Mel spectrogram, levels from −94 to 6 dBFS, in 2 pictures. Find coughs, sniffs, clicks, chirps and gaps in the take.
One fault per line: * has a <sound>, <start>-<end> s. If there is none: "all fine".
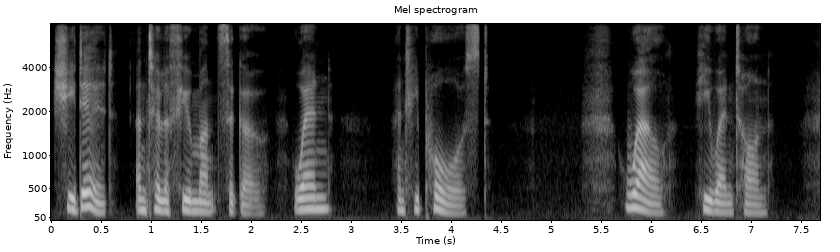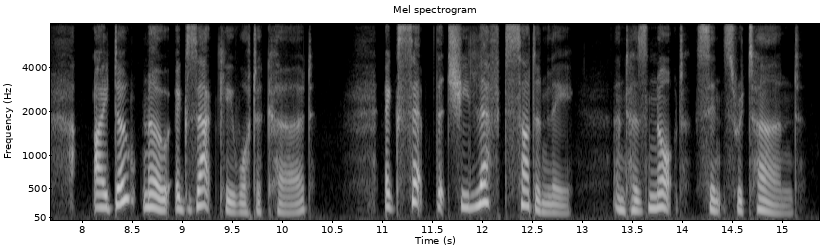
all fine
